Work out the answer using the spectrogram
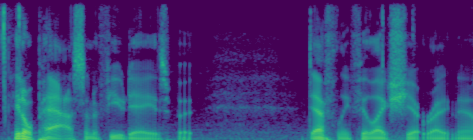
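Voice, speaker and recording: A man's very deep, low voice with vocal fry, a fairly quick pace and fairly even intonation. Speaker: debate show host. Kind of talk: reading super chats on livestream. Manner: casual.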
